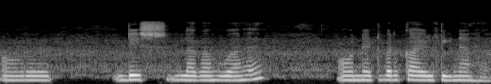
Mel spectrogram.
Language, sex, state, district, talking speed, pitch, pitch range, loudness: Hindi, female, Maharashtra, Mumbai Suburban, 135 wpm, 200 Hz, 195-210 Hz, -16 LUFS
